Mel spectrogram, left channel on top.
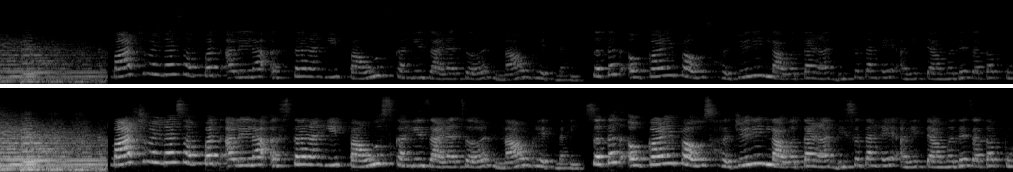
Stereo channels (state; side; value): quieter; left; 15.4 dB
